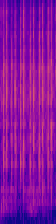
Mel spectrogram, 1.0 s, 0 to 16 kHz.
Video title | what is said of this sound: Sig Sauer P225 - Another Classic Sig | it's just a Rattle Trap man it's kind of embarrassing when you shake it like that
